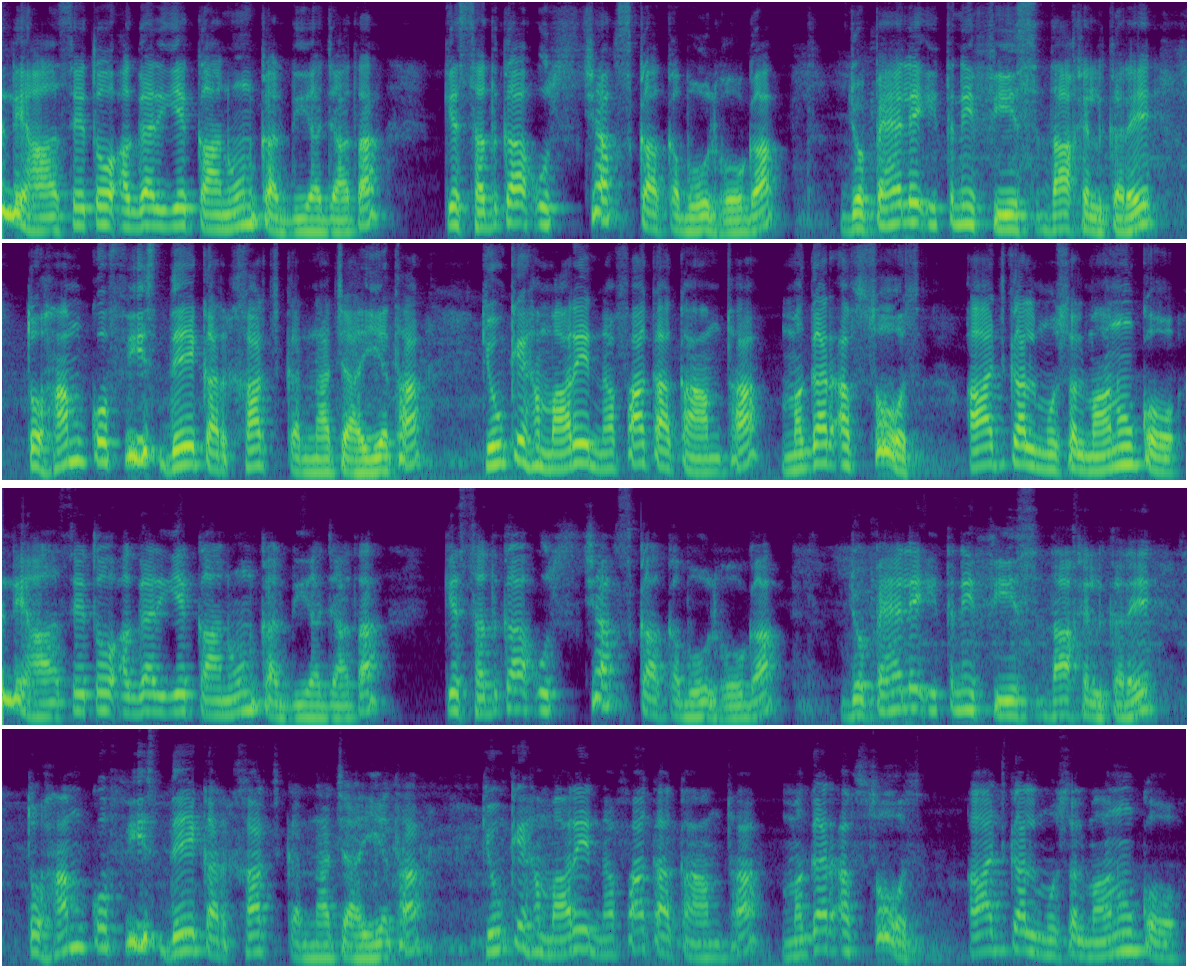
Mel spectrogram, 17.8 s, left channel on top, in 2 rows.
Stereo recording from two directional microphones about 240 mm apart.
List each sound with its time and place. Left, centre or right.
0.0 s speech: left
